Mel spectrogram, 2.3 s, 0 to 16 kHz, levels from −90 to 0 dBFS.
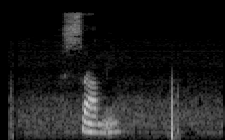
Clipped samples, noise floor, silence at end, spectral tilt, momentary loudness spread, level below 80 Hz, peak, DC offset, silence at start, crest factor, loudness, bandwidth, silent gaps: under 0.1%; -54 dBFS; 0.5 s; -5 dB/octave; 19 LU; -58 dBFS; -6 dBFS; under 0.1%; 0.65 s; 26 dB; -30 LUFS; 11.5 kHz; none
